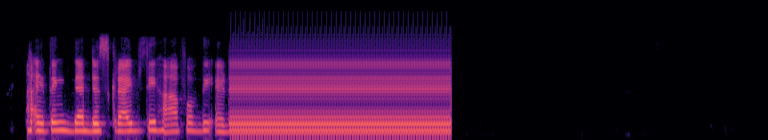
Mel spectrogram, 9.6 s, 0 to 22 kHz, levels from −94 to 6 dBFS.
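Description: At 0.43 to 0.61 s, 1.53 to 1.75 s (just before "the half of") and 2.55 to 2.69 s (just after "the half of"), the sound turns briefly rough and grainy without ever dropping out. Each is a lost packet rebuilt from error correction: packets went missing, and the decoder played the lower-quality copies carried in the following packets. The rebuilt stretches last 100, 120 and 80 ms. On a spectrogram these appear as smeared, noisier patches with blurred harmonics and no silent gap. Above them the band stops at 8 kHz, as it does throughout the Opus call path.

From 2.88 to 5.64 s a system hang loop takes over. The host froze while the audio hardware kept replaying one 20 ms piece of its ring buffer, which fits a 20 ms buffer, about 138 times. At a 50 Hz repeat rate this is a steady, flat buzz rather than a stutter. The waveform shows one identical 20 ms cycle tiled end to end. The spectrogram shows rigid horizontal lines spaced 50 Hz apart, with no movement until the loop stops.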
